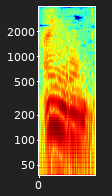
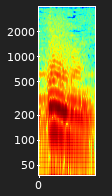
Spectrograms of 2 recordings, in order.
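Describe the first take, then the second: The two takes are said the same way.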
